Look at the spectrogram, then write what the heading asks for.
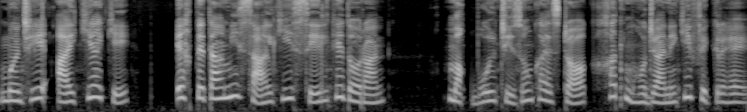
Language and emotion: Urdu, fearful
